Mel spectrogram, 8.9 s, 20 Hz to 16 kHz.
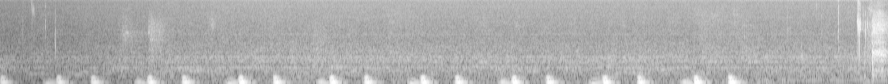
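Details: Clinical cardiology teaching: regular low heartbeat about 66 a minute with an extra soft presystolic sound just before the first heart sound. This is an S4 atrial gallop, a sign of a stiff ventricle.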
